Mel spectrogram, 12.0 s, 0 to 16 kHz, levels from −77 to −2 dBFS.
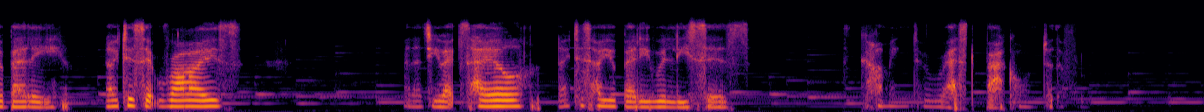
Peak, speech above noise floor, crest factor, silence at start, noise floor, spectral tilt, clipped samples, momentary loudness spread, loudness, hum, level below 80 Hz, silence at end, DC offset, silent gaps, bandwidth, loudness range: -6 dBFS; 30 dB; 22 dB; 0 s; -54 dBFS; -4 dB/octave; under 0.1%; 19 LU; -24 LUFS; none; -66 dBFS; 1.35 s; under 0.1%; none; 8.6 kHz; 9 LU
